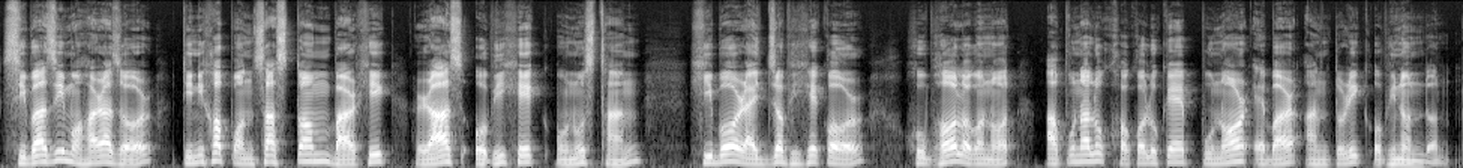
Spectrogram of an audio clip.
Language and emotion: Assamese, neutral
